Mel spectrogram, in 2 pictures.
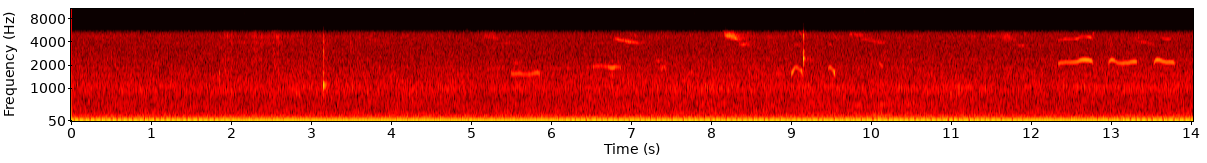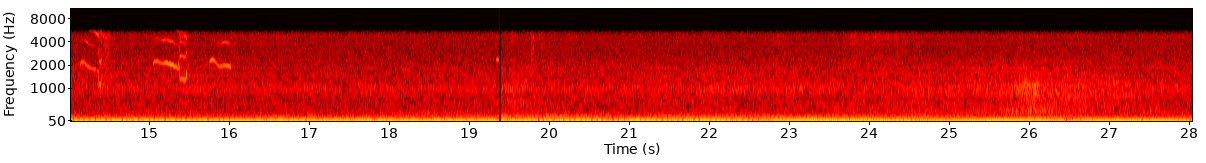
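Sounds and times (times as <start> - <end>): low background noise: 0.0 - 28.0
small birds chirping: 5.1 - 10.3, 11.3 - 16.2.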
